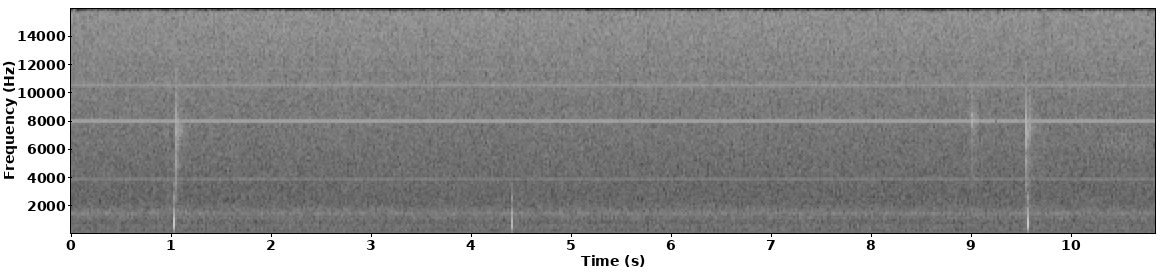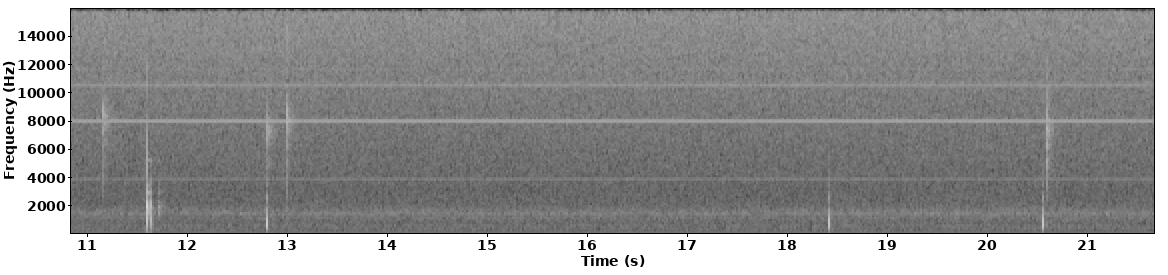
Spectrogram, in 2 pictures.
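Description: A short sharp click sounds with each chess move.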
